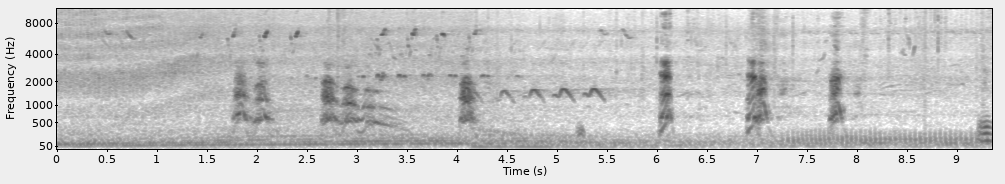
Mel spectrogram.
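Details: Street dogs barking while driving off wild boars: scattered sharp barks, some in quick pairs, spread across the stretch, with a low rumble of background hum throughout.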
